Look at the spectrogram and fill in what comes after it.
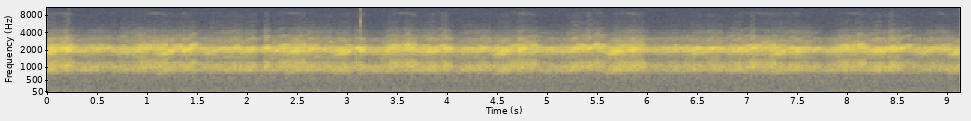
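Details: Live recording of frogs in a wetland in spring: continuous overlapping trills and croaks blend into a constant buzzing chorus, individual calls flickering on top, a single faint click near the middle.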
